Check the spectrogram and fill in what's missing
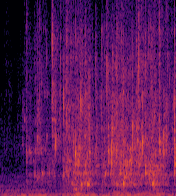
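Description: Tap water runs and splashes over beans being rinsed in a sink, a close, steady watery rush with small bright splatters and no voices.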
